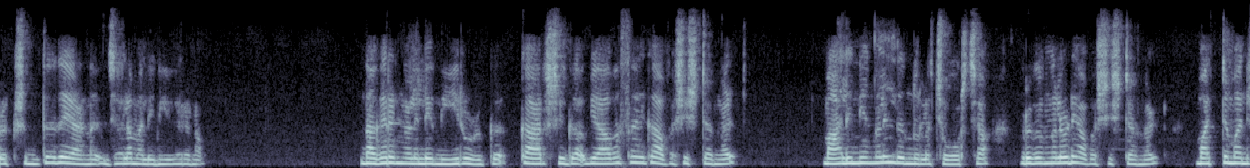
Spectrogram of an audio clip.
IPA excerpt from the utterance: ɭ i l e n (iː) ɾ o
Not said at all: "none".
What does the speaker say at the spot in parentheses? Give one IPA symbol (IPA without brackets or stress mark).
iː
